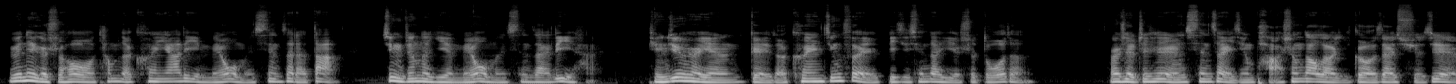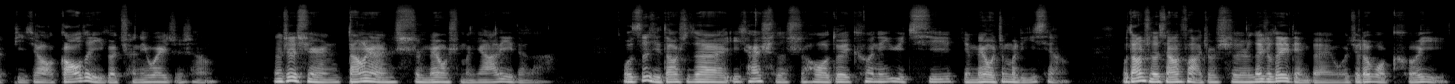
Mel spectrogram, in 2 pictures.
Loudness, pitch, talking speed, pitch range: -24 LUFS, 115 Hz, 285 characters per minute, 105-125 Hz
